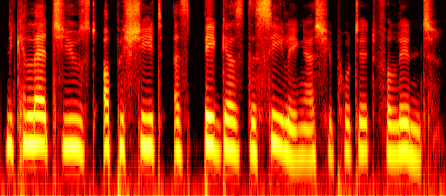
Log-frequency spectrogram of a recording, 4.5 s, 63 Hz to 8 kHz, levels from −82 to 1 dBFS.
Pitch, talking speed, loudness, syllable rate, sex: 195 Hz, 215 wpm, -20 LUFS, 4.9 syllables/s, female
